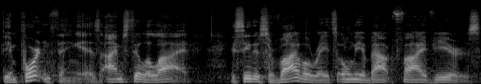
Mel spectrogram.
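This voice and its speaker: A man talks at a fairly quick pace. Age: 60s. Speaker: health author and veteran. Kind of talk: interview. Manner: animated.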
